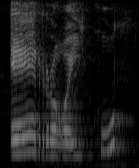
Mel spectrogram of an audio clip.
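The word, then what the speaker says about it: heroico: Então, nessa palavra heróico, eu tenho a sílaba penúltima roi como mais forte.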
